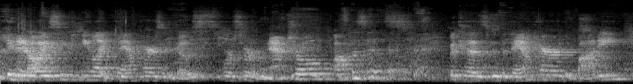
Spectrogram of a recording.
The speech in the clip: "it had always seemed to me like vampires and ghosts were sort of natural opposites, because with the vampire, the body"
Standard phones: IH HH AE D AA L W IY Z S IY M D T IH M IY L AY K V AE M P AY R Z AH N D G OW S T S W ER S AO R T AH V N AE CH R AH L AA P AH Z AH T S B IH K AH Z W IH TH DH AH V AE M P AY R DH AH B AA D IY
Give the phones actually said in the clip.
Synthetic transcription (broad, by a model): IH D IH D AA L W IY Z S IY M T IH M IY L AY K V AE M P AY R Z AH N G OW S T S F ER S AO R T AH V N AE CH R L AA P AH Z AH T S B IH K AH Z W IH DH AH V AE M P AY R DH AH B AA D IY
